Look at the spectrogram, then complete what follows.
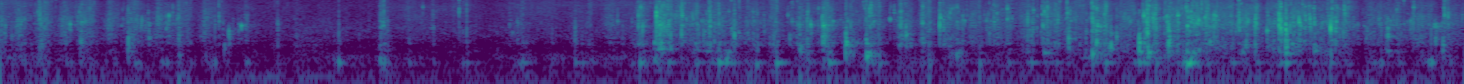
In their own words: Water sounds from purposeful shaking of the drink bottle.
